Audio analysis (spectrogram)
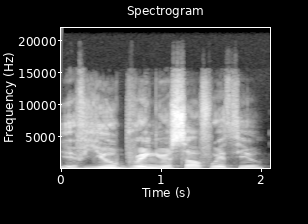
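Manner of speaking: ordinary delivery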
